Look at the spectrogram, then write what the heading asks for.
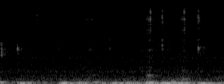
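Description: Quiet handling noises: a few small clicks and scratchy taps from a pen being picked up and moved over paper to write something down, clustered near the end over a low background rumble, with no talking.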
